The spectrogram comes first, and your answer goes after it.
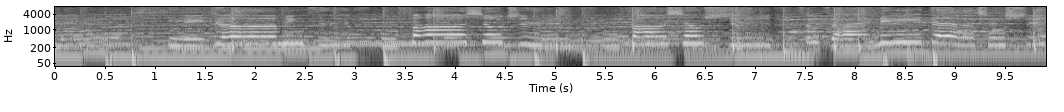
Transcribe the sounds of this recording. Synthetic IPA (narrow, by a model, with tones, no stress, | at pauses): ni˨˩d̪ə˧mi˧˥ŋd͡z̩˧ | ni˨˩fa˥ɕjo˥ʊʈ͡ʂɻ̩˥˩ | nu˨˩fa˥ɕjɑ˥ŋʂɻ̩˥˩ | t͡sɤ˨˩ŋt͡sa˥˧˩ɪni˨˩d̪ə˧ | ʈ͡ʂʰɤ˧˥ŋʂɻ̩˥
